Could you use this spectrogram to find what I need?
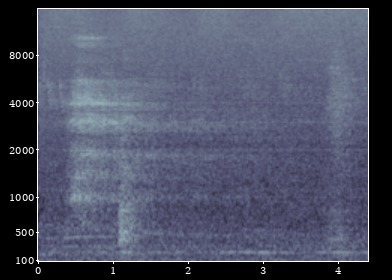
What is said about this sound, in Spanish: Ahora concéntrate en tu respiración. Inhala por la nariz y exhala por la boca.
